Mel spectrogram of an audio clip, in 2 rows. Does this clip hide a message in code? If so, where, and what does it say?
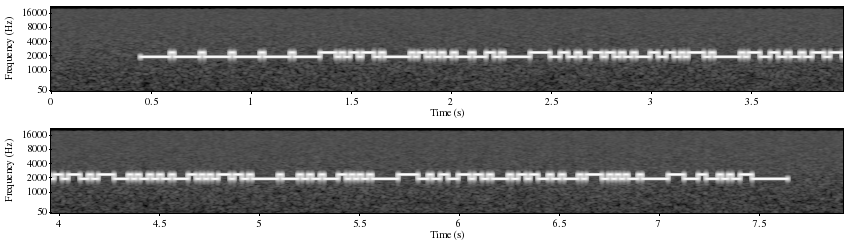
Yes: RTTY (50 baud, 450 Hz shift) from 0.4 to 7.6 s, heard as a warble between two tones, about 2150 Hz centre. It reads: D7TP 83ZPA NOF4 K4TW KL36OCA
